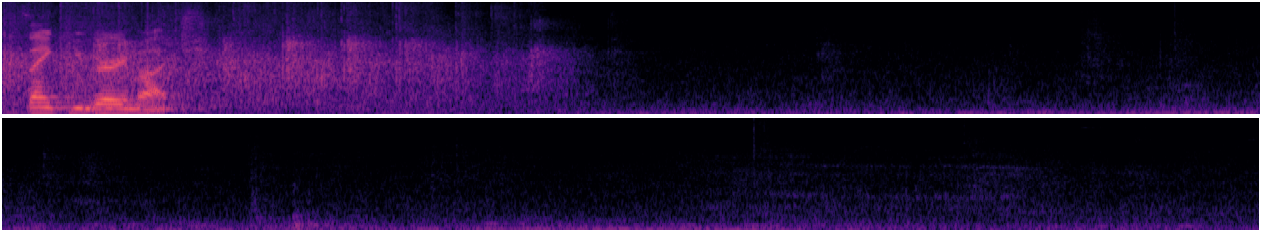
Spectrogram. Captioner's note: applause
